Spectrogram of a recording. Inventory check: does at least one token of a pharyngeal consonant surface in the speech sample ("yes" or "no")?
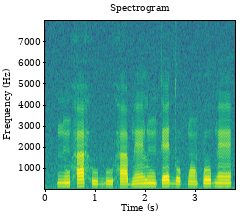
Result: no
